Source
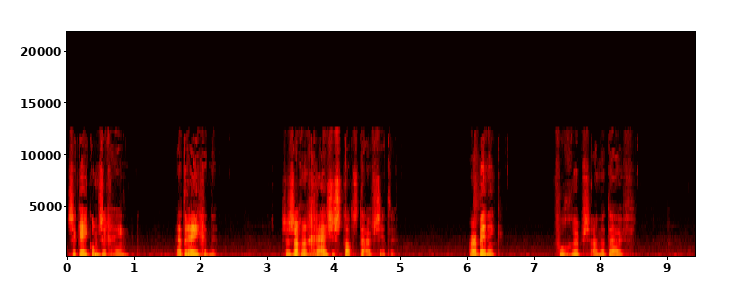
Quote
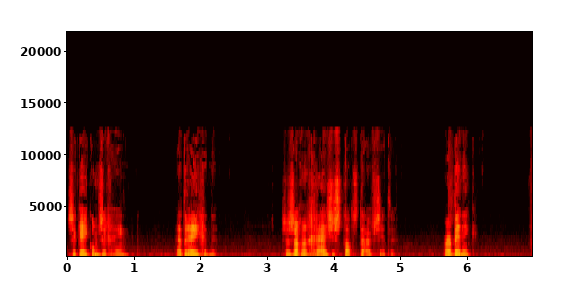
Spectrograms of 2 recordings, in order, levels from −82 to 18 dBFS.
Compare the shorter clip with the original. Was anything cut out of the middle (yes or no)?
yes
